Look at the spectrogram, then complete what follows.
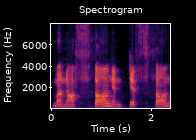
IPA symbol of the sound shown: f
